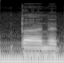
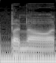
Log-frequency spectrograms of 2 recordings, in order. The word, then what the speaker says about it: Bernard: the PO office pathologist Professor burn Bernard Knight or Bernard as you Americans say cuz you're weird Professor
